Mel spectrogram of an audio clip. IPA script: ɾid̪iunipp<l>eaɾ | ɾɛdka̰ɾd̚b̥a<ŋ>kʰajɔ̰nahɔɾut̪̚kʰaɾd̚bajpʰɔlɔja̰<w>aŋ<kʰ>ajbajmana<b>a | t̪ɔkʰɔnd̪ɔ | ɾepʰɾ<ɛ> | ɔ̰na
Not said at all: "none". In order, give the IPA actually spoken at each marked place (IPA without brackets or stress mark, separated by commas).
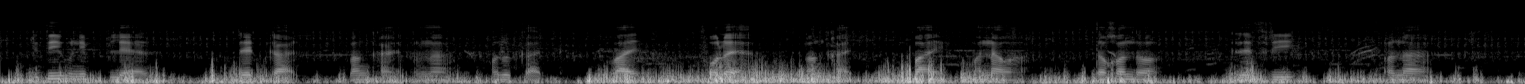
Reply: l, ŋ, b, kʰ, w, i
